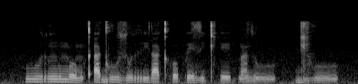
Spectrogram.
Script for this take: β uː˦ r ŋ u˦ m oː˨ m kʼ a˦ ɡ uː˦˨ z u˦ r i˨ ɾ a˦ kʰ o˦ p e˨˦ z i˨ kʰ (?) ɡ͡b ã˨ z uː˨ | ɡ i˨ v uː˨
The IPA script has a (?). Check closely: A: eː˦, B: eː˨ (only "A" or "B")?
B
